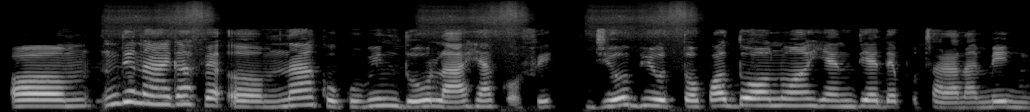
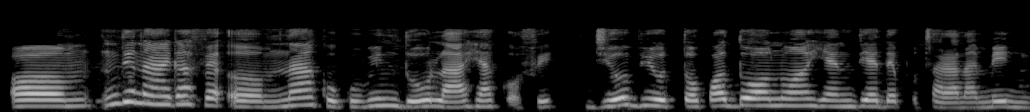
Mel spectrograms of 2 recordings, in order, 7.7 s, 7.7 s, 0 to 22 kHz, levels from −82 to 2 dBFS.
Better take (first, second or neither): second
